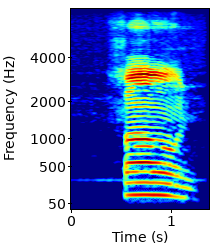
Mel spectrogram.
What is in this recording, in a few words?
phone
